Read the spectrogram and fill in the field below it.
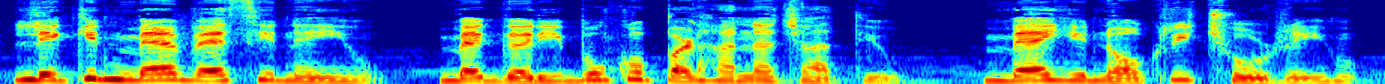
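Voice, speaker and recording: A woman's voice: medium pitch, a little fast, soft background music, lightly acted. Woman playing a kind, determined schoolteacher. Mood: indignant. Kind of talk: children's moral story voice acting.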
